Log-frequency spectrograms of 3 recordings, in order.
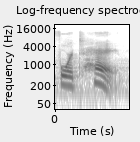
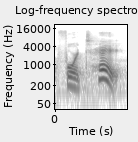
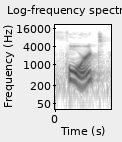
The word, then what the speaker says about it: forte: use of the word Forte okay it's sor te but it's pronounced Forte the stress goes on the second syllable okay it's not Fork its Forte Forte it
